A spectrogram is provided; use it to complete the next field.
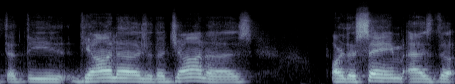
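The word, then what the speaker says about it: jhāna: a so in diana they even changed the dh to ja to to just j the d i don't say d-h-y they change to uh j so it's jhana so it's not it's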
